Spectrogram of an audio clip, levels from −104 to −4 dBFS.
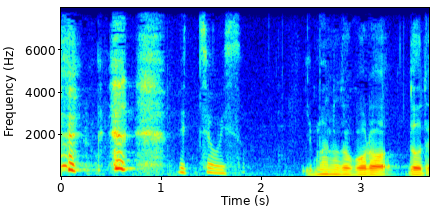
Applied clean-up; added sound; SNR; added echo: none; none; none; none.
